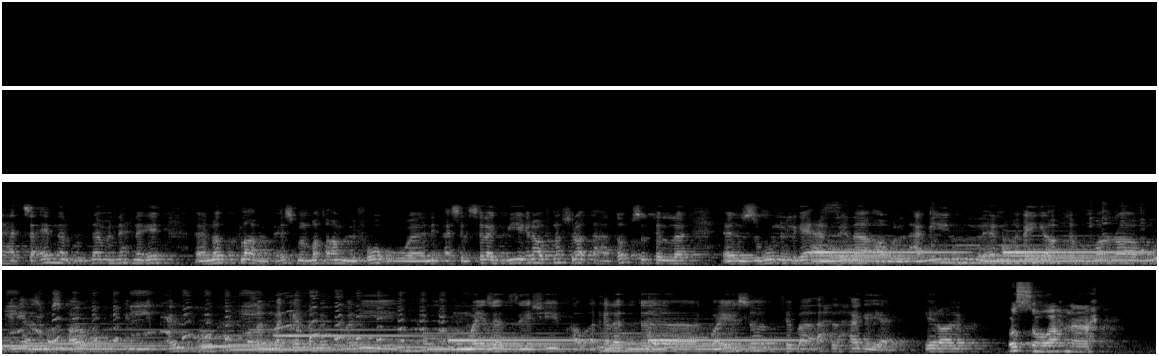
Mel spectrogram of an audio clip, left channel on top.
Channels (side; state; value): left; silent; 60 dB below the other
